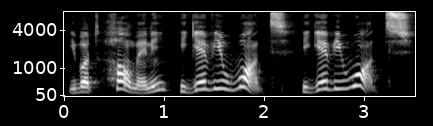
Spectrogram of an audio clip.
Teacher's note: তাহলে এটা সারপ্রাইজ বা ইমফেটিক কোশ্চেন্স হয়ে যায় এবং টোনটা রাইজিং টোন হয়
